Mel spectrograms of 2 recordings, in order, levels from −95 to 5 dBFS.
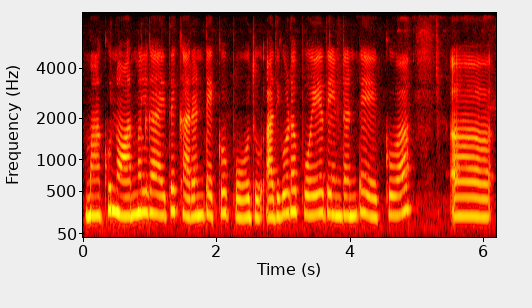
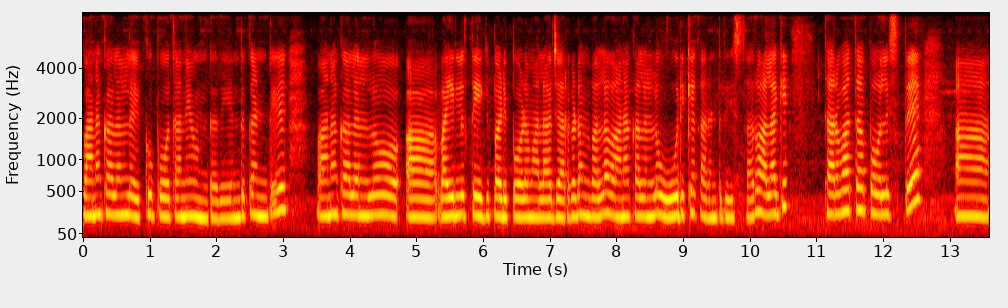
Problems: background conversations at intervals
